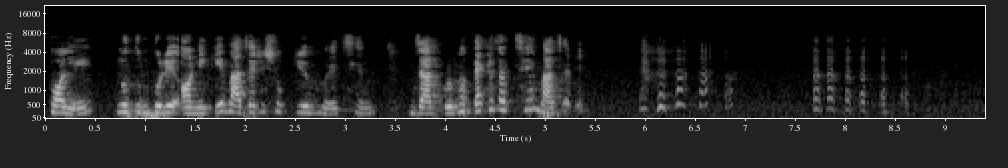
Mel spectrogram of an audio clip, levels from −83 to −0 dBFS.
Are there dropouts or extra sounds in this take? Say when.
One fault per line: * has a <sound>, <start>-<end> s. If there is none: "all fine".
* has a laugh, 5.9-6.9 s
* has a laugh, 7.7-8.7 s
